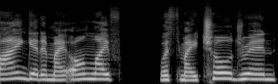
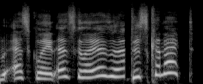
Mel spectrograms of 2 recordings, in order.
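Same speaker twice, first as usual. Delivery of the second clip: each word climbing higher; escalating; 8 semitones higher, faster than usual. Shown as a demonstration. Describing old fights, pitch climbing higher each word. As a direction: ramp the pitch up step by step.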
